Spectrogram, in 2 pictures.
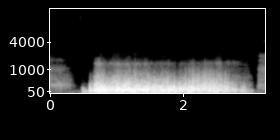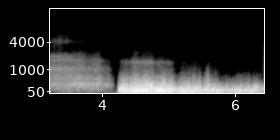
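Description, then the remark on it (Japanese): Soft breaths blown right into the other ear: two long airy exhales with a quieter, thinner puff between them, intimate and breathy with no talking. “ほら、こっちも吐息だけでビクビクしちゃう。”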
